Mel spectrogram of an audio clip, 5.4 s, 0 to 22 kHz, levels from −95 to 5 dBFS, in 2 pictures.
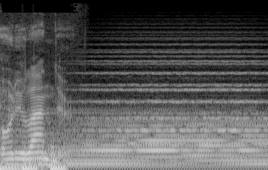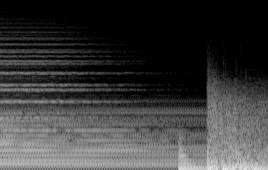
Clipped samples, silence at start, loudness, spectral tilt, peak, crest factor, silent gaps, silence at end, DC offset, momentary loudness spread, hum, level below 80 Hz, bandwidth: under 0.1%; 0 s; -20 LUFS; -7 dB/octave; 0 dBFS; 16 dB; none; 0 s; 0.4%; 13 LU; none; -20 dBFS; 13 kHz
